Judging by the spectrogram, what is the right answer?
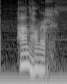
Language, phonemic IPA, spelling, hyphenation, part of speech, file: Dutch, /ˈaːnˌɦɑ.ŋər/, aanhanger, aan‧han‧ger, noun, Nl-aanhanger.ogg
- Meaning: 1. partisan, adherent 2. trailer (open-roof vehicle towed behind another vehicle)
